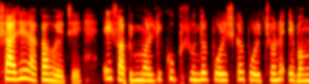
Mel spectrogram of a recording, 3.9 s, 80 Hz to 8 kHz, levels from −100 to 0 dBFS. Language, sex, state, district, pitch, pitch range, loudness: Bengali, female, West Bengal, Purulia, 235 Hz, 225-255 Hz, -24 LUFS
